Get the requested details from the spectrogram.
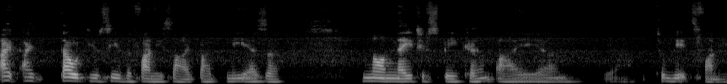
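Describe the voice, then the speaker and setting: A woman with a German accent speaks at a moderate pace, her loudness swinging widely and her speech broken by long, frequent pauses. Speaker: art journaling YouTuber. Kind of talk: tutorial. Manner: casual, halting.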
